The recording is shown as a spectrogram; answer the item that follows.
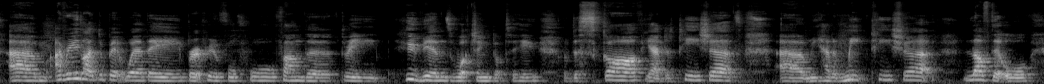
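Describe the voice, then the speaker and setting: A woman speaks at a moderate pace and fairly low pitch with ordinary pitch variation. Noticeable background noise and audible room echo are present. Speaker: YouTube reaction host. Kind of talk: casual review monologue. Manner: animated.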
